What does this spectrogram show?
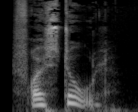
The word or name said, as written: frøstol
